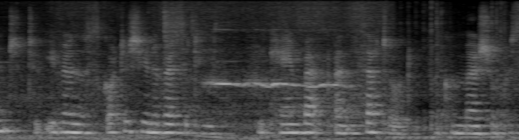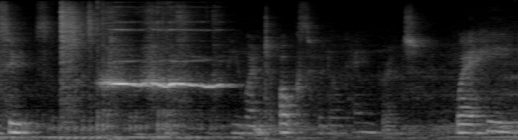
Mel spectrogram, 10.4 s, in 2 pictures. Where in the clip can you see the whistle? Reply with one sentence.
You can hear the whistle from 1.6 to 3.4 s and from 5.8 to 7.5 s.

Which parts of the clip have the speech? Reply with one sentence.
You can hear the speech from 0.0 to 5.7 s and from 7.5 to 10.3 s.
